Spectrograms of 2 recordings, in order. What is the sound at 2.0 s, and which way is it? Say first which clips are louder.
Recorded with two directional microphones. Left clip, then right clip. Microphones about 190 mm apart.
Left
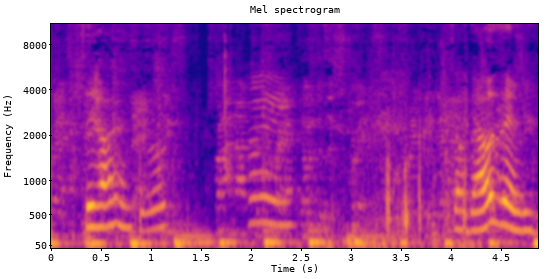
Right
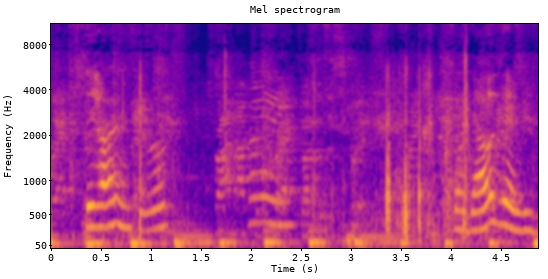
Music: left 3 dB; 20° left (ahead or behind).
